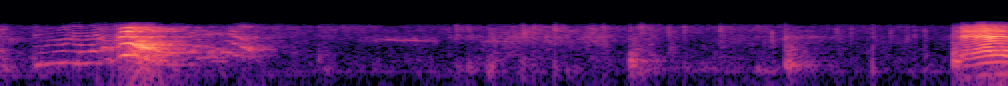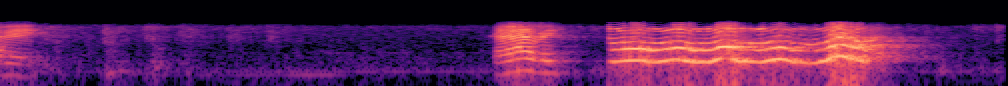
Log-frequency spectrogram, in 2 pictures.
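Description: A basenji gives warbling, yodel-like howls in short bursts, ending in a longer wavering phrase.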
